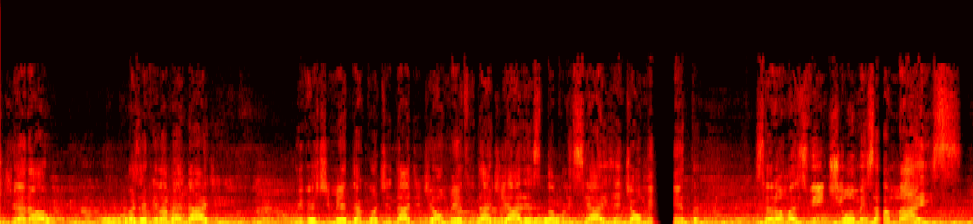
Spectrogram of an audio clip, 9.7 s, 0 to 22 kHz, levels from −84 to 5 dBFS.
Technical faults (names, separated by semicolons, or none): call audio freeze; short stall from a late packet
